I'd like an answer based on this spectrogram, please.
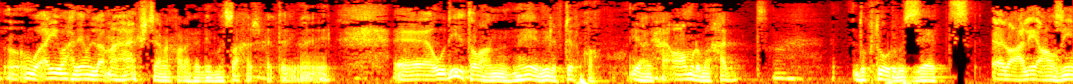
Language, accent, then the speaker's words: Arabic; Egypt; الأستاذ اللي علمني أنا مصري لكن هو أول جينيريشن بعد الإنجليز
